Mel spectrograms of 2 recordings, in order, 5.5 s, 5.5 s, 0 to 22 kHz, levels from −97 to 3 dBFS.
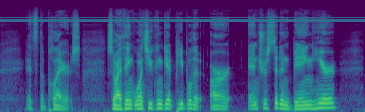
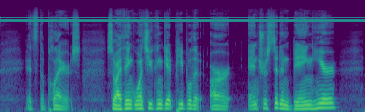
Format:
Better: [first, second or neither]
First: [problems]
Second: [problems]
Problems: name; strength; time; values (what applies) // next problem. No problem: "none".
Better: first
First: high-pitched whine; faint; throughout; 10 kHz, 25 dB below the speech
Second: high-pitched whine; loud; throughout; 10 kHz, 10 dB below the speech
